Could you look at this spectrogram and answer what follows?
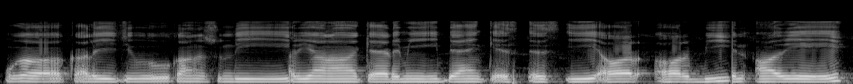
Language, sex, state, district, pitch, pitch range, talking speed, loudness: Telugu, male, Andhra Pradesh, Anantapur, 130 Hz, 125-130 Hz, 75 wpm, -16 LUFS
